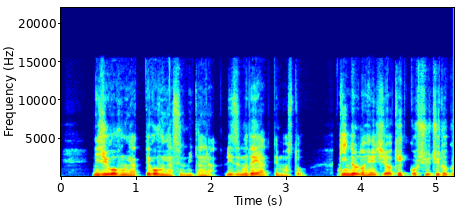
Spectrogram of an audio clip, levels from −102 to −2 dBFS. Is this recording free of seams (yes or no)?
no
